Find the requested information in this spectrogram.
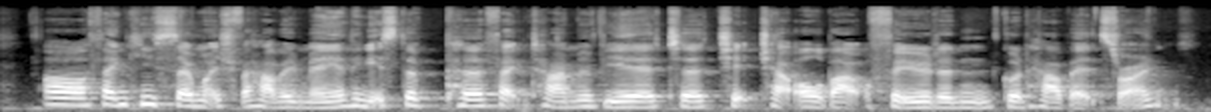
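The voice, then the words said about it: British accent. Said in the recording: “I love your accent ... it's been 12 years since I was in the UK ... I love, love, love your accent”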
